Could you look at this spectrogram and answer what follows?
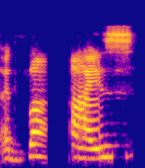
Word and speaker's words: advise: is a noun whereas advise pronounced with a z sound is a verb for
